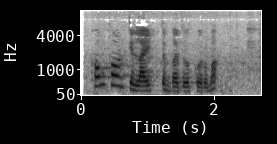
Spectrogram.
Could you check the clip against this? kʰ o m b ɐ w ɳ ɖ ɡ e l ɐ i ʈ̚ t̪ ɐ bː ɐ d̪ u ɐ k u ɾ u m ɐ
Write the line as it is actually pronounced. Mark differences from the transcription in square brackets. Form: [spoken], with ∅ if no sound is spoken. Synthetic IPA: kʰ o m [p] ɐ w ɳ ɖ ɡ e l ɐ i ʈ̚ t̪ ɐ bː ɐ d̪ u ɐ k u ɾ u m ɐ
